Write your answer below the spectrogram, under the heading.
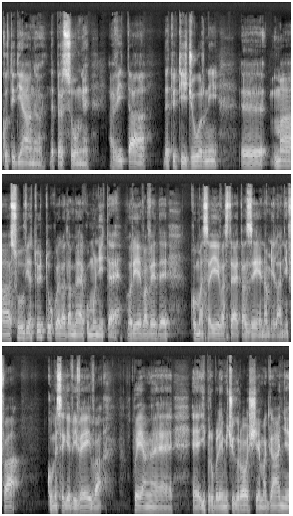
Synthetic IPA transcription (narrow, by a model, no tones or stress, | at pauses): kut̪id̪janad̪epeɾsuŋe | a̰vit̪a | d̪et̪ut̪ːiːd͡ʒuɾni | masuviat̪yt̪ːukwɛlːad̪amɛakumunit̪ɛoɾjɛvaved̪e | komasajɛvast̪ɛt̪azɛːnamilanːifa | kumesɛkevivɛva | kwɛaŋ | ɛipɾublɛːmit͡ʃyɡɾɔʃiɛmaɡaɲːe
